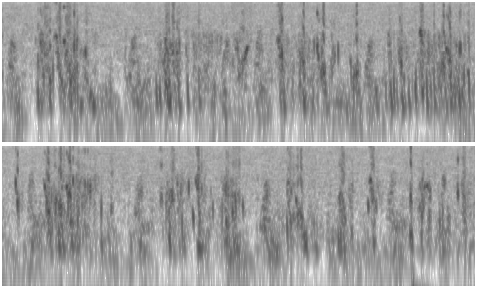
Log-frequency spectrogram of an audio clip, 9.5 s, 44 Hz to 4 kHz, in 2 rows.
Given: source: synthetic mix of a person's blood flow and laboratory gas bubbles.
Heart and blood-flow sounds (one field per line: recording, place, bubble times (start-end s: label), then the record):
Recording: Doppler ultrasound of blood flow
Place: precordium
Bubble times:
0.00-0.03 s: bubbles
0.31-0.97 s: bubbles
1.06-1.12 s: bubbles
1.51-2.51 s: bubbles
2.73-3.62 s: bubbles
3.81-4.76 s: bubbles
4.83-4.94 s: bubbles
5.12-5.86 s: bubbles
6.29-7.18 s: bubbles
7.55-7.95 s: bubbles
8.05-8.28 s: bubbles
8.37-8.54 s: bubbles
8.77-9.47 s: bubbles
From the record:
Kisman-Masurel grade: 444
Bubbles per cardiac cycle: continuous sound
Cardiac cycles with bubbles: 100%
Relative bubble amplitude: maximal (0.775 to 0.999)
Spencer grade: 4 (maximum detectable bubble signal sounding continuously throughout systole and diastole of every cardiac period, and overriding the amplitude of the normal cardiac signals)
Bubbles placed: only in the low amplitude regions of the cardiac cycle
